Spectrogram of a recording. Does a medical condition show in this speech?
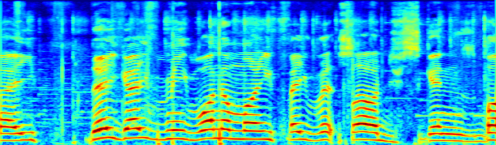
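Yes: ataxia; speech recently worse.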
